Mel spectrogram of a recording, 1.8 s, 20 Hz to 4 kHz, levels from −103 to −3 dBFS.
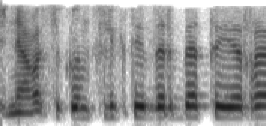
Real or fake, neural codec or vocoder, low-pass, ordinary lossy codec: real; none; 3.6 kHz; MP3, 32 kbps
